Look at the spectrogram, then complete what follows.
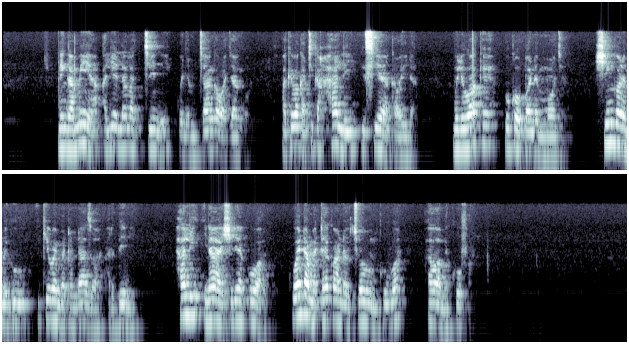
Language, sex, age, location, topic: Swahili, male, 18-24, Kisii, health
